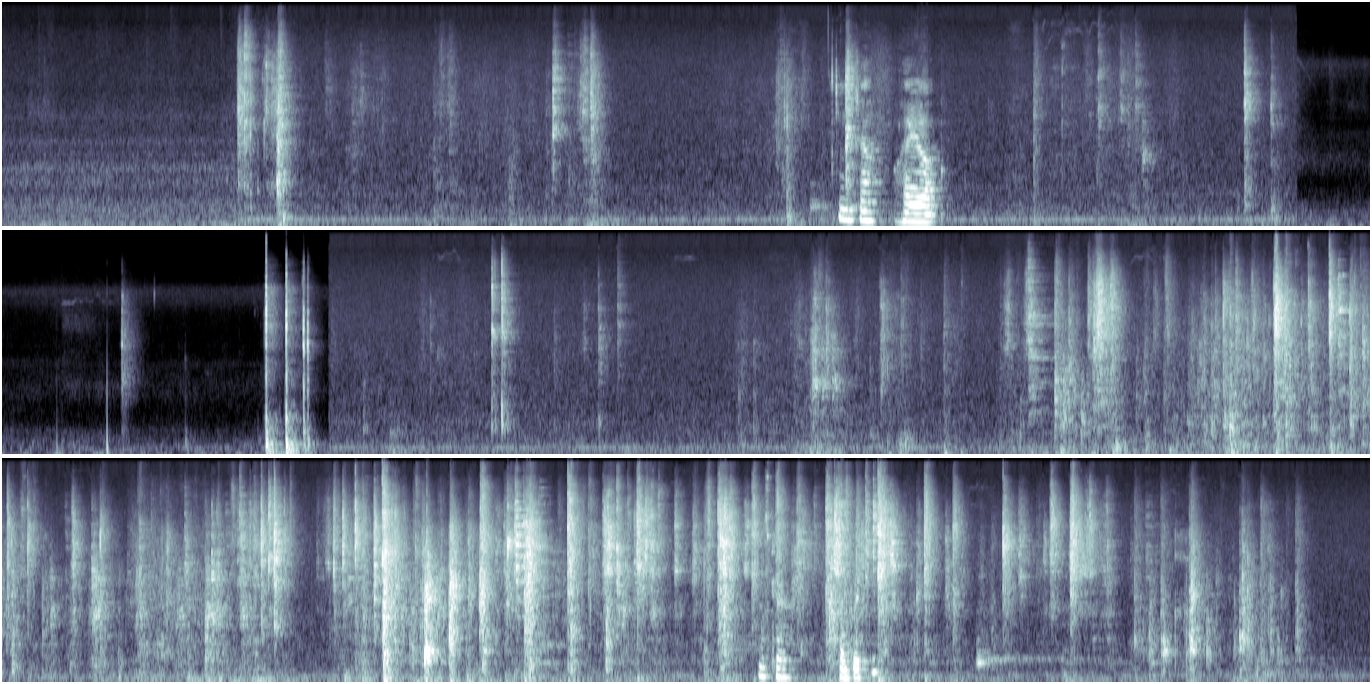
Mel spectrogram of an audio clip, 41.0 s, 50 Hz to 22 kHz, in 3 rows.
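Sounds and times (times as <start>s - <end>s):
paws scrabbling and clicking: 2.2s - 13.0s, 17.0s - 40.8s
clatter: 21.2s - 40.4s.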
